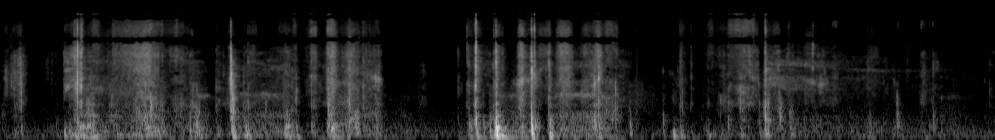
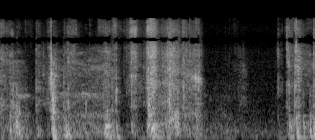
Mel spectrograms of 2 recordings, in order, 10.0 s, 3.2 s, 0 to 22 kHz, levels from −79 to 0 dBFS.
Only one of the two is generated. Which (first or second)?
first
